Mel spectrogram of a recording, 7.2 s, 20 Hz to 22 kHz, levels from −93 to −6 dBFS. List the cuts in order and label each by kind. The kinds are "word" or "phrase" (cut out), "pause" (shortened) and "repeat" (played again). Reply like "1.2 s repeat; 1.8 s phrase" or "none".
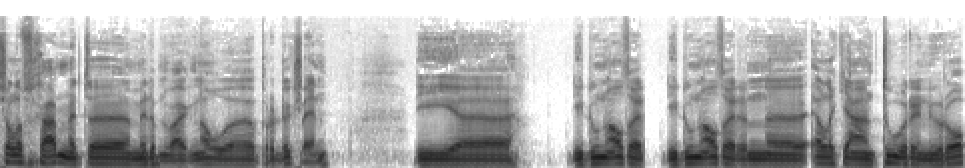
1.2 s phrase; 2.3 s phrase; 4.8 s repeat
